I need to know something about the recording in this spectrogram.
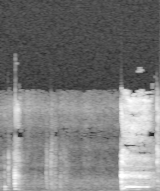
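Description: A woman's short, breathy vocal outburst, a cough-like shout, about one and a half seconds in, after a moment of near quiet.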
